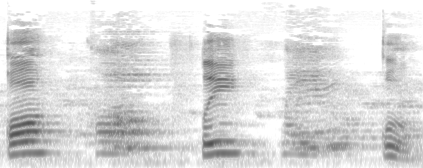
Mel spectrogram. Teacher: یہ جو قاف ہے یہ اپنی زبان کی جڑ جو ہے تالو کے نرم والے حصے پہ لگتی ہے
